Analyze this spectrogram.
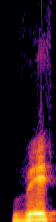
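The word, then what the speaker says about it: wedge: तो इसे हम वेज पढ़ते हैं। Only वेज। ठीक है? यहां हमारा डी साइलेंट हो जाता है।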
